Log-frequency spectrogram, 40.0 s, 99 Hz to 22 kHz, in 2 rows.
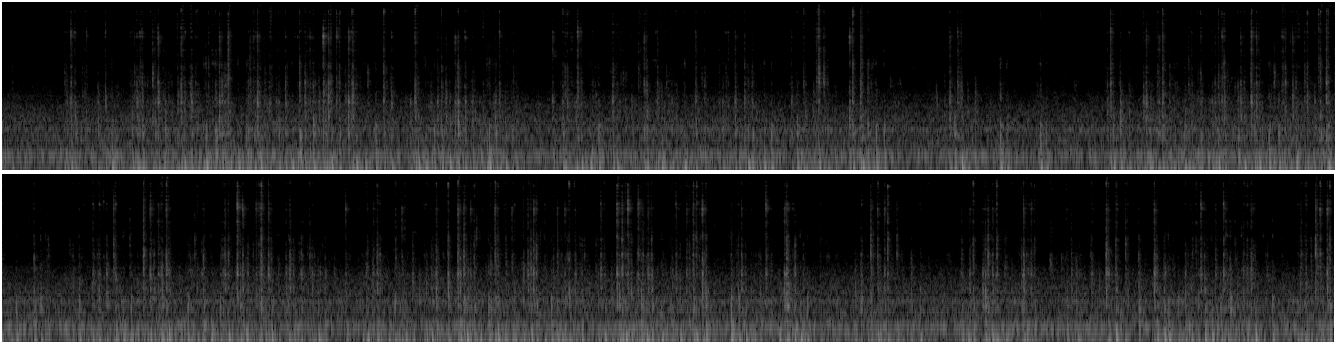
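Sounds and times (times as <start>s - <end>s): keyboard typing: 1.0s - 15.8s, 16.4s - 39.9s.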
